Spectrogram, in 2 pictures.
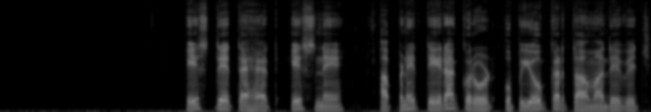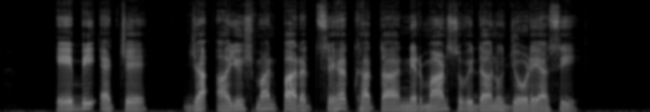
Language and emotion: Punjabi, neutral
